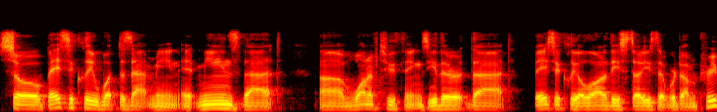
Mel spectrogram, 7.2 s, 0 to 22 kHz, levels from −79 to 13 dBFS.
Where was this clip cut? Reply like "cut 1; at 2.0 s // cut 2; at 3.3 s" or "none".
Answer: none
